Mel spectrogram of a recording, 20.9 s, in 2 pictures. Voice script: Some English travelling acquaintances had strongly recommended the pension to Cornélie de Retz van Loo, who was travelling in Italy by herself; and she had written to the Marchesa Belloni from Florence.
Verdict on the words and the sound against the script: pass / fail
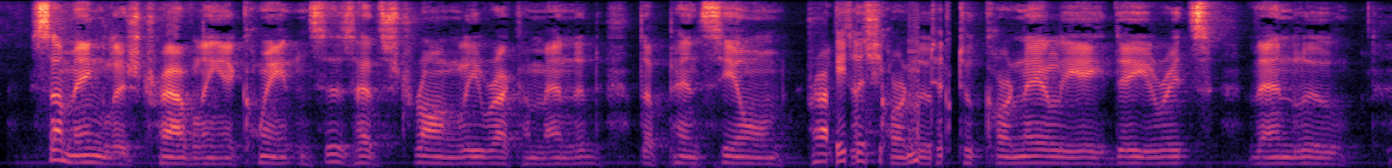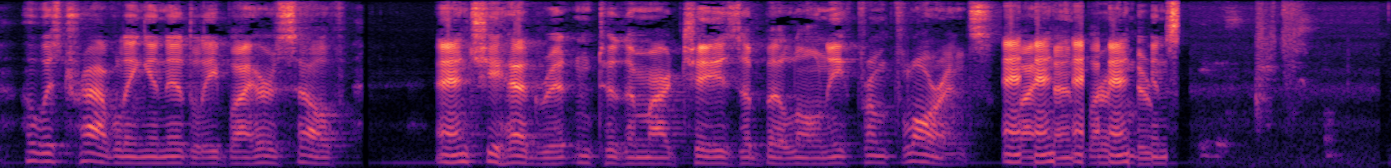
fail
